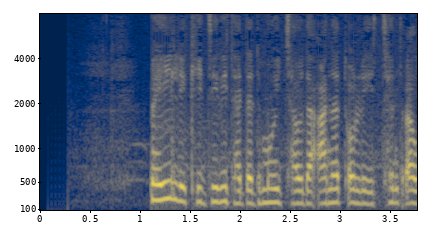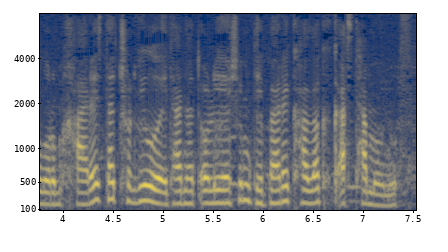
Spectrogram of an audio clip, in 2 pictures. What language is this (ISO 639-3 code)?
kat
